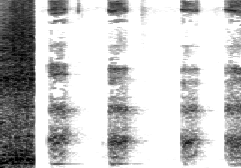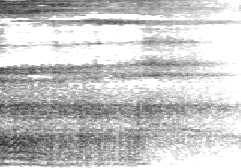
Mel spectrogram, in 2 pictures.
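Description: Loud heavy metal music cuts off sharply half a second in. Three short grunts follow, about a second apart, then a long belch that slowly fades over about three seconds.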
